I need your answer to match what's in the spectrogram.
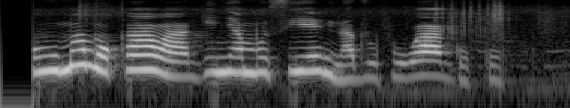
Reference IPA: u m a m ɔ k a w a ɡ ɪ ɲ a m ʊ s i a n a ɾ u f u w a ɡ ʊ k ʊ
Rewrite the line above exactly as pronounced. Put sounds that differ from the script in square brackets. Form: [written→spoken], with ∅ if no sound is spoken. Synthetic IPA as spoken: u m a m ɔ k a w a ɡ ɪ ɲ a m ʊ s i [a→e] n a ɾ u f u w a ɡ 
